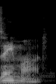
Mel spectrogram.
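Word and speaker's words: Xamot: It's pronounced Zaymot.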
